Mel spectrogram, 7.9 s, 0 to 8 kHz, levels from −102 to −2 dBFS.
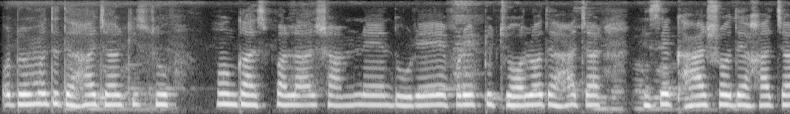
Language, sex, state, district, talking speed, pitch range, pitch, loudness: Bengali, female, Assam, Hailakandi, 130 wpm, 245-260 Hz, 255 Hz, -15 LUFS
